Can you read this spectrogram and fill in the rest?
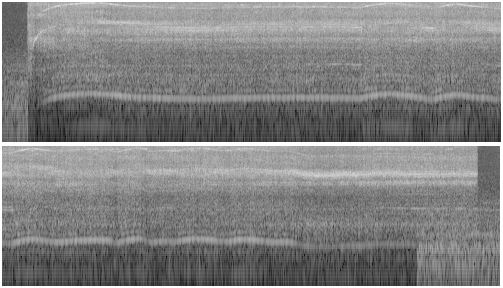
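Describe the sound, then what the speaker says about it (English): A cupped wire wheel brush on a power tool scouring rust from a vintage axe head, a loud, sustained whining grind that holds steady for about twenty seconds, then winds down. "if you're careful with the cupped wire wheel, cup brush, or whatever you want to call it, you can still leave some patina on there"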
